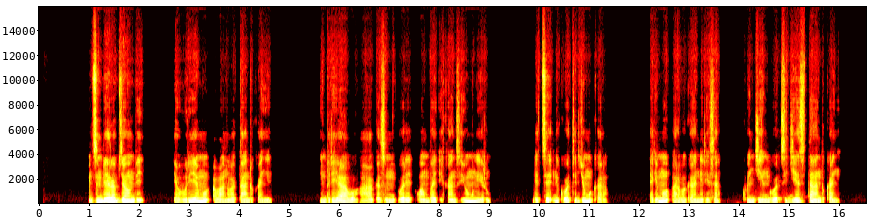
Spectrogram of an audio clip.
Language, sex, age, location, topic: Kinyarwanda, male, 25-35, Huye, health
